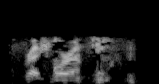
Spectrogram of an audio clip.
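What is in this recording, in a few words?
Incident Tac 1, Scanner audio recording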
